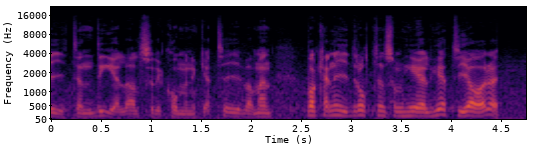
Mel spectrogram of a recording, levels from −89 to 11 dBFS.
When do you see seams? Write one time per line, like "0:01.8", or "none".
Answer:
none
